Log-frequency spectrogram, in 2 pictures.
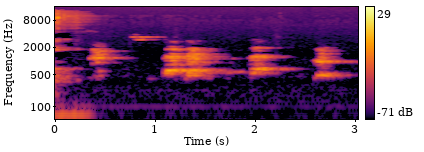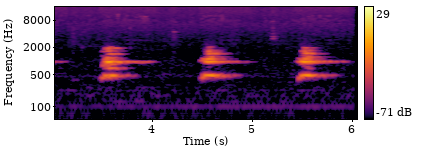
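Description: Faint animal calls from off-microphone: about seven short, pitched calls, roughly one a second.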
